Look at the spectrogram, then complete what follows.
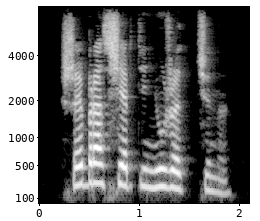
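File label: "шебрас серти нюжӧдчыны", Komi, female; kpv audio dict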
